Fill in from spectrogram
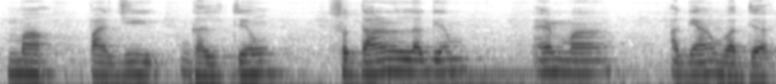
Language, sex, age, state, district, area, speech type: Sindhi, male, 18-30, Maharashtra, Thane, urban, spontaneous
